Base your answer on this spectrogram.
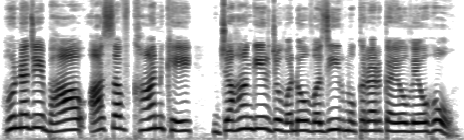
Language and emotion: Sindhi, neutral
